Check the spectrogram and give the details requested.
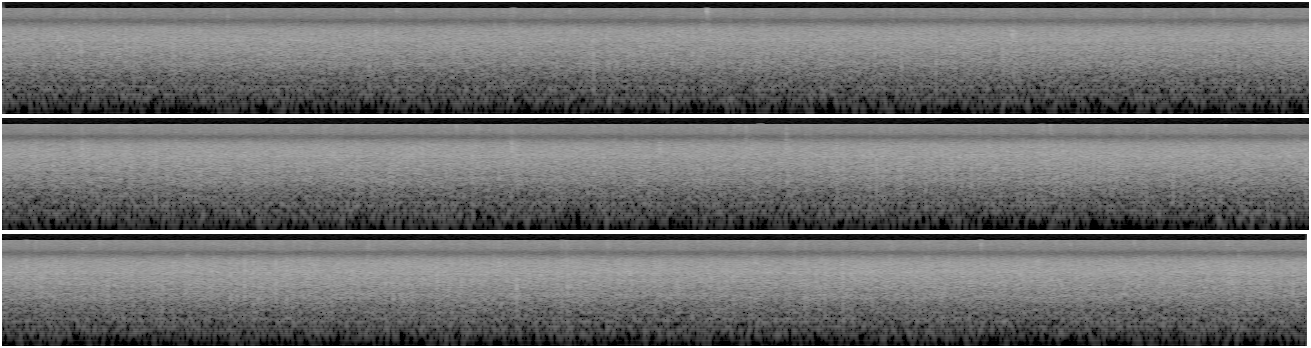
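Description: Fairly heavy rain falling steadily, an even hiss without letup.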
